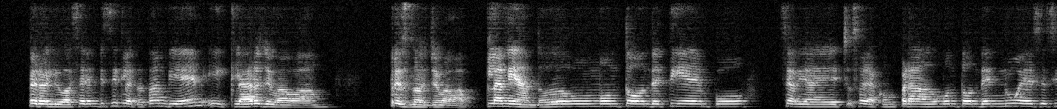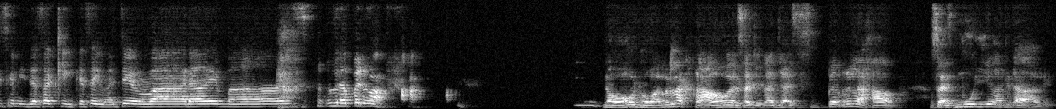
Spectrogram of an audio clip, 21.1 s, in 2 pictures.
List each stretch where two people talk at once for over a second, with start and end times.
none

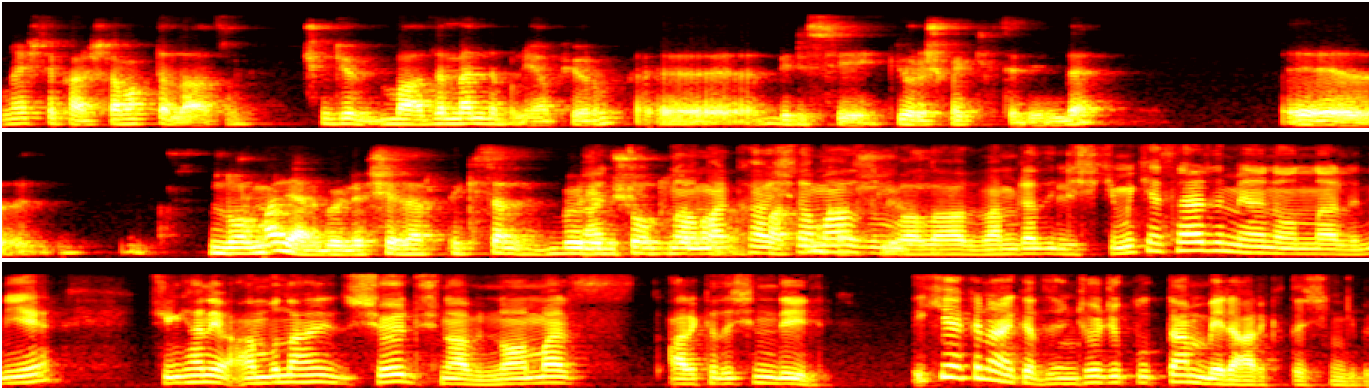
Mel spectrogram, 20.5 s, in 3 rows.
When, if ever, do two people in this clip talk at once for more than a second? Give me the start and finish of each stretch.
9.7-11.5

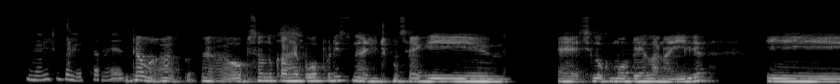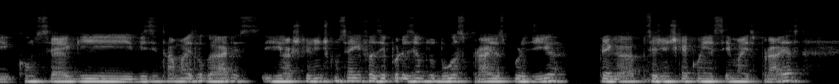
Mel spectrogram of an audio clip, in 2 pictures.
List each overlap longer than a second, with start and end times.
none

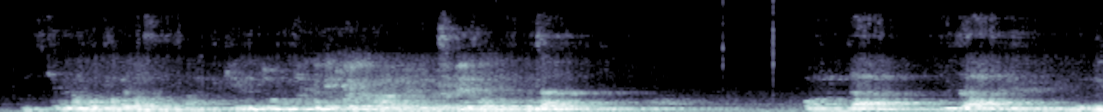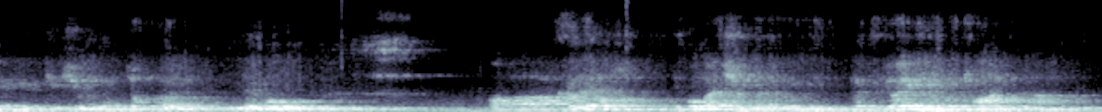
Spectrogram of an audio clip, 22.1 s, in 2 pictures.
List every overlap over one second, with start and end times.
2.9-5.0

